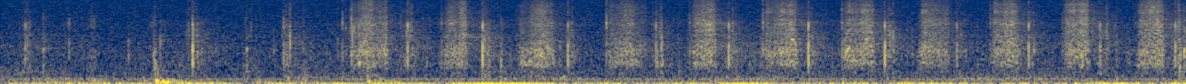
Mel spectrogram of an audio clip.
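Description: Card wheel in a pop-up book turned by a finger: a quick run of light, scratchy clicks of card rubbing on card, about five a second, starting about two seconds in and stopping near the end.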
